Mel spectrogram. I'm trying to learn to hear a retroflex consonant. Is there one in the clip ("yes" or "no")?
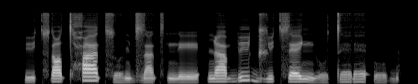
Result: yes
